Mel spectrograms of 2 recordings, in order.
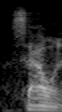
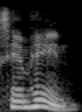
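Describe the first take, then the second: First: It is said roughly as 'sow-in'. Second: It is said as spelled, 'sam-hain'. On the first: The speaker calls it right. "It's gonna trick you this whole time" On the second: The speaker calls it wrong. "It looks like Sam Hain"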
